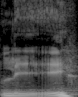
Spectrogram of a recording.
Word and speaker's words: 李: Surname is 李 Li, which also third is a tone.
